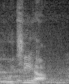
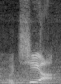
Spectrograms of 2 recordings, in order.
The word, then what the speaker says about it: Uchiha: How do you pronounce it? It's exactly how you're doing. Uchiha. Uchiha.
